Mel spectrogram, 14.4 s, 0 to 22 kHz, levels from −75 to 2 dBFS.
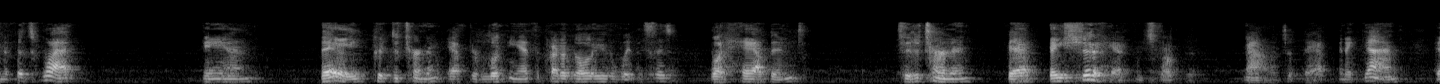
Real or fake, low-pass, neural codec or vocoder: fake; 7.2 kHz; codec, 44.1 kHz, 3.4 kbps, Pupu-Codec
